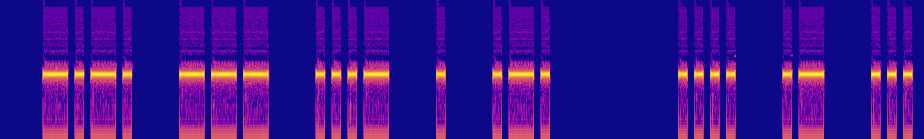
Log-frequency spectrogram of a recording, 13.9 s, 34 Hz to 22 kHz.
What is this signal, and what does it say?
Morse code, heard as a keyed tone, about 10 wpm, spaced as for 7 wpm, 700 Hz. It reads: COVER HAS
